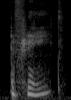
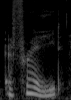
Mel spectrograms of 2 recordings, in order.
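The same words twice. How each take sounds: First: Afraid with a light Scottish lilt, rising; Scottish accent. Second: Said in the usual way. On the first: Shown as a demonstration. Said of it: "she says". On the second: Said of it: "instead of saying".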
